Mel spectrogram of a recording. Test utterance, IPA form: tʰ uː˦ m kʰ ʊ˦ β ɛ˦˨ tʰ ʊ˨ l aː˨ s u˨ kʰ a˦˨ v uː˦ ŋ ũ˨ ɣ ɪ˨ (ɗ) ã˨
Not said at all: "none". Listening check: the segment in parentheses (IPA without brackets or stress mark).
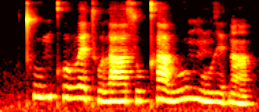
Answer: ɗ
